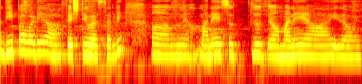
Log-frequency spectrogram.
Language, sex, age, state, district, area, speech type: Kannada, female, 30-45, Karnataka, Tumkur, rural, spontaneous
